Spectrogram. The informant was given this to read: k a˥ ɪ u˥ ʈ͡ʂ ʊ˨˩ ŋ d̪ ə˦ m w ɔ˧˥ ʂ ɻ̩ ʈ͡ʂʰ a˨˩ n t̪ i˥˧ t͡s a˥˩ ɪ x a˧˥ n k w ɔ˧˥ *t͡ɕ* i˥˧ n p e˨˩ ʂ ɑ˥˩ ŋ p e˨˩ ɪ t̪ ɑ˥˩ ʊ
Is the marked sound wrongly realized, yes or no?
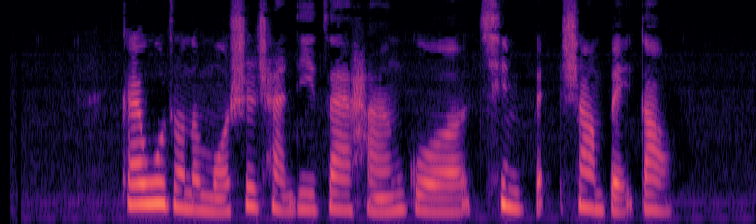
yes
